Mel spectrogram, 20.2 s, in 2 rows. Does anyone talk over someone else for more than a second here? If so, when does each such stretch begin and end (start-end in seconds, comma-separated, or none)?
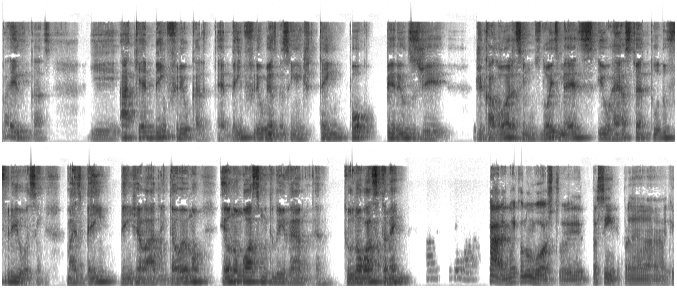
none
